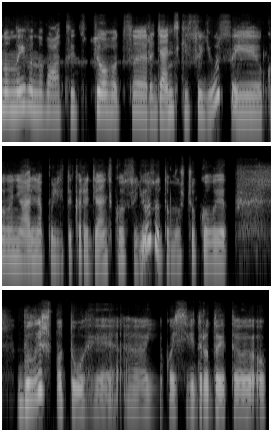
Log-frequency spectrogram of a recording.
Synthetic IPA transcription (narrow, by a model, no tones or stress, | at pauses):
nɔwnɪjʋɪnʊʋɑt̪ɪt͡sʲɔɦɔt̪sɛɾɐdʲanʲsʲkɪjsɔjuz̥ikɔlˠɔnʲiɑlʲnɐpɔlʲit̪ɪkɐɾʔɐdʲanʲsʲkɔɦɔsɔjuzʊt̪ɔmuʃt͡ʃɔkɔlˠɪ | bʊlˠɪʃpɔt̪uɦɪ̰jɐkɔsʲʋʲid̪rɔd̪ɪt̪ɪ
